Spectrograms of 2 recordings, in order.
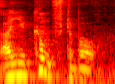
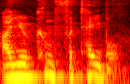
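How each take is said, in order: First: Comfortable is said reduced, with its syllables run together. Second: Comfortable is said with every letter sounded out. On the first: "I'm saying it in an English way, how it should be said" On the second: "that's an exaggeration"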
